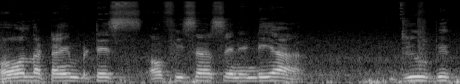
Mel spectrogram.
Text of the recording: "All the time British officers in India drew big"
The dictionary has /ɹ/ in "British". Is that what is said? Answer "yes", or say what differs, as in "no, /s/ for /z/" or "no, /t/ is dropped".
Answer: no, /ɹ/ is dropped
